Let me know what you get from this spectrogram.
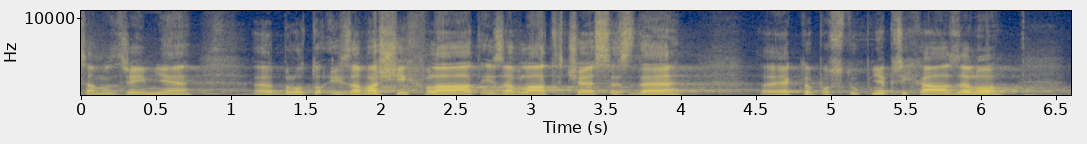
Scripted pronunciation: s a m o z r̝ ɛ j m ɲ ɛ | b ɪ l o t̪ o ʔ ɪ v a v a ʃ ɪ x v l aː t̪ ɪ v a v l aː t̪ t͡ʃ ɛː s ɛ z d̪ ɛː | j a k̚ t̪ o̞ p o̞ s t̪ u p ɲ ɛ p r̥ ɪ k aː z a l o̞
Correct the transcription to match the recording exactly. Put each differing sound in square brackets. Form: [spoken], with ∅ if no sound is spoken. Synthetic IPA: s a m o z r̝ ɛ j m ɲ ɛ | b ɪ l o t̪ o ʔ ɪ [z] a v a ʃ ɪ x v l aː t̪ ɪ [z] a v l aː t̪ t͡ʃ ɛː s ɛ z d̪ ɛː | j a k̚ t̪ o̞ p o̞ s t̪ u p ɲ ɛ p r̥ ɪ [x] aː z [ɛ] l o̞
